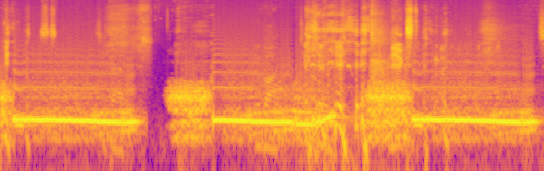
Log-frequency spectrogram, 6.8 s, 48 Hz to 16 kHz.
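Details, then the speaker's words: A lung sound played in an EMS quiz gives long, steady musical whistles on each breath out and short rushing breaths in, from narrowed airways: expiratory wheezing. "this is expiratory wheezing and dan you were throwing like 15 different treatment modalities at it"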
